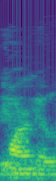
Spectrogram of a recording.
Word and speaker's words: Margot: shadow agnes morehead played margot lane inspired by the actress margot stevenson interesting enough if you look at the radio scripts margot spelled m-a-r-g-o-t the t is silent in the pulse it's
